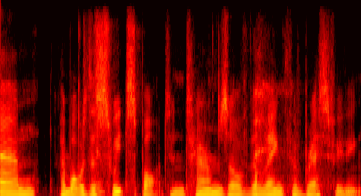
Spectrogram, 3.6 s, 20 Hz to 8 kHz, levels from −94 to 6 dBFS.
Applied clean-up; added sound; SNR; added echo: none; none; none; none.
